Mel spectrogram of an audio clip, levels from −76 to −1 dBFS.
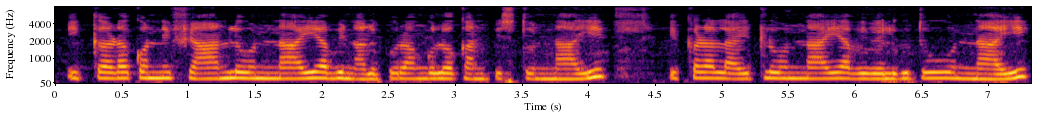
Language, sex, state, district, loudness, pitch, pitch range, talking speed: Telugu, female, Telangana, Mahabubabad, -14 LUFS, 215 Hz, 205-230 Hz, 115 wpm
